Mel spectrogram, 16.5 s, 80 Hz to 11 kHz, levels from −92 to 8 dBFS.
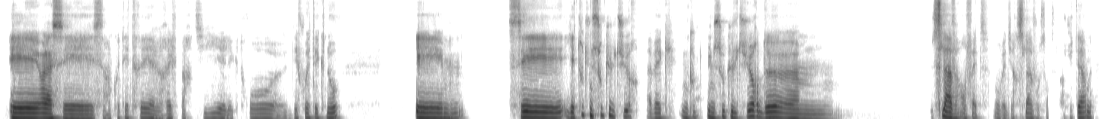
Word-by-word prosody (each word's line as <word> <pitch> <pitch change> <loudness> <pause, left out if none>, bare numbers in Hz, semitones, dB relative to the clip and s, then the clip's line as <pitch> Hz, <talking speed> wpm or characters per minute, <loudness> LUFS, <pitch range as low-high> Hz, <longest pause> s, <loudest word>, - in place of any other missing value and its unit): Et 130 -1 +7
voilà, 130 -1 +5
c'est 115 -2 -2
c'est 110 - -16
un 110 0 -19
côté 120 0 -17
très, 130 +1 -10
heu, 105 - -14
rave 110 +2 -14
party, 125 +2 -16
électro, 120 +2 -13
heu, 115 - -20
des 115 - -14
fois 125 +2 -11
techno. 130 +2 -8 1.1
Et 135 -2 +3
mmh, 130 +3 -7 0.7
c'est 145 -2 +4
il 145 - -13
y - - -3
a - - -3
toute 205 +8 -13
une 190 - +2
sous-culture 165 -4 -8
avec, 125 +1 -13
une 140 - -8
tou 140 +3 -15 0.2
une 145 -4 -1
sous-culture 145 +4 -3
de, 135 -3 +2
hem 115 -1 -10 1.5
slave, 140 -8 +1
en 125 - -12
fait, 120 0 -19
on 120 - -18
va 115 - -18
dire 120 +3 -24
slave 125 -2 -11
au 120 - -24
sens 120 +2 -30
large 110 - -35
du 115 -3 -28
terme, 140 0 -4
130 Hz, 155 wpm, -21 LUFS, 120-140 Hz, 1.5 s, Et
